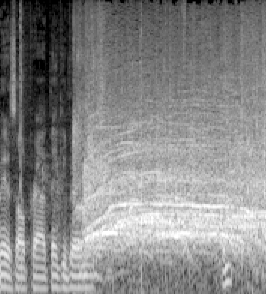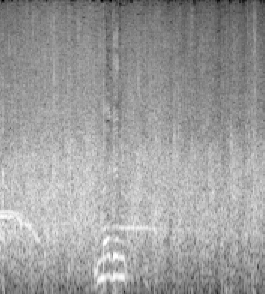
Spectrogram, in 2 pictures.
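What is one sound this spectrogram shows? People clap and cheer loudly.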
